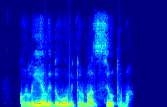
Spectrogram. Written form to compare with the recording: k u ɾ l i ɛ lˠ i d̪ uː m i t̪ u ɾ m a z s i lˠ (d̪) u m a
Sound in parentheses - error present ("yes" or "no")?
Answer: yes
